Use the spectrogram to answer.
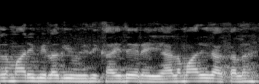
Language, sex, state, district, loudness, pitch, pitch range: Hindi, male, Haryana, Charkhi Dadri, -11 LUFS, 140 Hz, 135-145 Hz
